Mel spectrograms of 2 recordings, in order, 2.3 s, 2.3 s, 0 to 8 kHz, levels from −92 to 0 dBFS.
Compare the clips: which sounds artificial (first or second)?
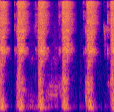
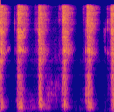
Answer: second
